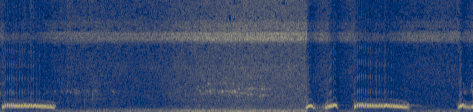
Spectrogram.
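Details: Spotted dove (tekukur) lure call to bring in other doves: one long falling coo, a pause with low rumbling noise, then a quick double note and another drawn-out coo; faint steady high tone behind.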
